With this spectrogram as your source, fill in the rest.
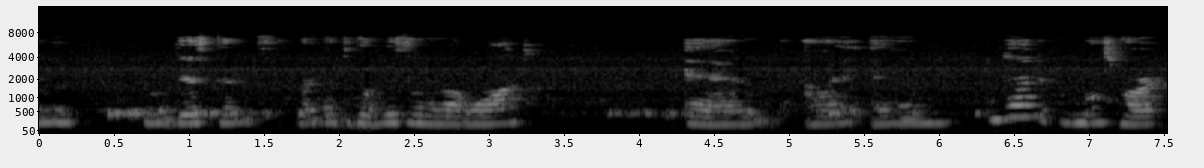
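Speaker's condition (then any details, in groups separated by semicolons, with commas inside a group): Cerebral palsy; since childhood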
